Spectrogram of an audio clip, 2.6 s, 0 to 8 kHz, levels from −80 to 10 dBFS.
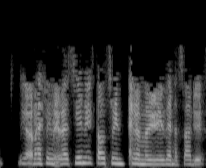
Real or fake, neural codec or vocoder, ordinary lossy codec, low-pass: fake; codec, 16 kHz, 0.5 kbps, FreqCodec, larger model; MP3, 24 kbps; 7.2 kHz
